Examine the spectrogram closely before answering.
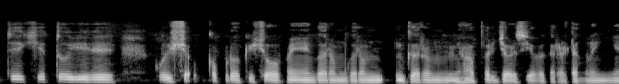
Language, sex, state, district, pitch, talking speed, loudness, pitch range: Hindi, male, Uttar Pradesh, Jyotiba Phule Nagar, 100 Hz, 175 wpm, -17 LUFS, 95-105 Hz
